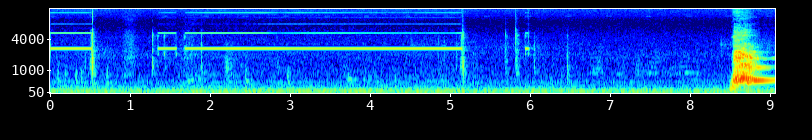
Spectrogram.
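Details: Sony XBR 65X850E TV that won't turn on, power supply buzzing: multimeter continuity test on a discoloured, overheated power-board Schottky diode in circuit gives a steady high tone for about four and a half seconds, showing the diode is shorted.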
